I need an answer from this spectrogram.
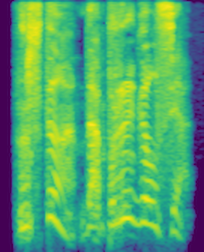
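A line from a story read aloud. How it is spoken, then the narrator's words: Spiteful snap. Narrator (Russian): злобно бросил Хану Шунь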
